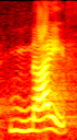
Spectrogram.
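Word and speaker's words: knife: दूसरा उदाहरण है नाइफ। इसमें पहला अक्षर यानी कि के मूक यानी कि खामोश यानी कि बिल्कुल साइलेंट है।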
